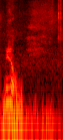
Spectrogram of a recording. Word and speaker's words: rho: It is pronounced as rho, and it is defined as the ratio of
